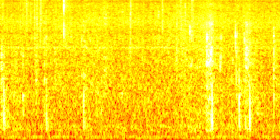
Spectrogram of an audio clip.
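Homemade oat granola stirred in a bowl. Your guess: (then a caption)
Crispy. Homemade oat granola, just out of the oven and back in its bowl, is stirred or scraped. It gives short, sharp, dry crunches at an irregular pace over a quiet background. The crisp sound shows the granola is baked through and dry.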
